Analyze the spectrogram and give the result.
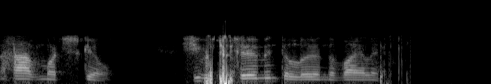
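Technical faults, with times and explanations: Throughout: GSM full-rate codec. The speech has the clear gravelly, buzzy roughness of the old GSM coder, which fits its 13 kbps rate. It models the vocal tract and excites it with regularly spaced pulses, keeping only one excitation sample in three. Much of the fine detail is rebuilt, not carried. The band runs from about 200 Hz to 3.5 kHz, so the sound is thin and boxy. Nothing airy above that survives.
1.30 to 1.59 s: system hang loop. The sound stops and becomes a steady buzz for nearly 0.3 s. The system froze while the audio hardware kept replaying the same ring buffer. The repeated piece is only 5.8 ms long, which fits a 256-sample buffer. It cycles at 172 Hz, about 49 times. That short loop blurs into a pitched hum rather than a stutter. Roughly 300 ms of real audio is lost.
2.04 to 2.40 s and 3.78 to 4.12 s: GSM bit errors. In both stretches the speech breaks up into squawks, pops and gargling. 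This points to corrupted bits reaching the decoder, as on a weak radio link. The first burst is harsher, with about 7 percent of bits wrong. The second has about 3.8 percent. Bad filter, pitch or gain values distort the spectrum or spike the level frame by frame.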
